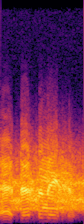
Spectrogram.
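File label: "at destination", English speech, Wingman; DCS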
